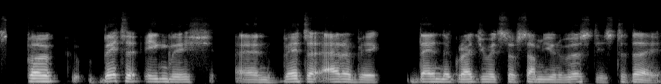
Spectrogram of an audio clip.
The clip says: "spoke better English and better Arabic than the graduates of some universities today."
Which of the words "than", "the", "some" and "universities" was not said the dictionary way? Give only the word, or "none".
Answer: none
